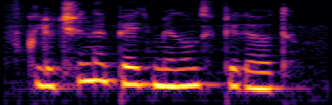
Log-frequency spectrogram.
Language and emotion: Russian, neutral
